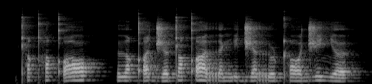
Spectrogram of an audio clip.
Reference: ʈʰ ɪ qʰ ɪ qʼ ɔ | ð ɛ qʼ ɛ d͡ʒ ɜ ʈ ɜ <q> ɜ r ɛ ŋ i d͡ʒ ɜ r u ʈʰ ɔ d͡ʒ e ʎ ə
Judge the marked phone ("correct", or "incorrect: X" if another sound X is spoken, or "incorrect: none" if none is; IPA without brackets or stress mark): incorrect: qʼ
